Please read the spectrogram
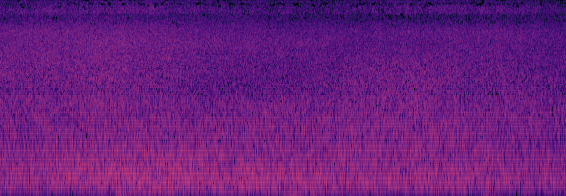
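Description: Sea surf breaking on a sandy beach: a steady wash of waves.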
